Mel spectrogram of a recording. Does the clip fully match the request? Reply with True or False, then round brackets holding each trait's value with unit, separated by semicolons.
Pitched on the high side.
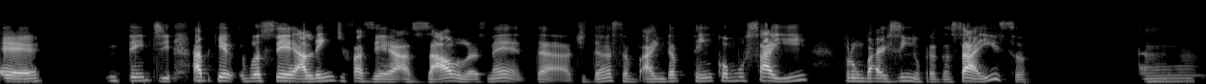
False (145 Hz)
